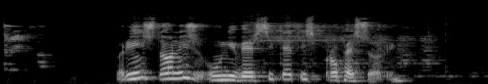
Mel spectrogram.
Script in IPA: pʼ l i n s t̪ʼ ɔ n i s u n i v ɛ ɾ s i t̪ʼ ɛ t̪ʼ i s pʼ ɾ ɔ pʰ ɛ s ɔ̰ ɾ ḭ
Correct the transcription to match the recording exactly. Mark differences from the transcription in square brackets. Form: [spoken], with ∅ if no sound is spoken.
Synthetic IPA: pʼ [ɾ] i n s t̪ʼ ɔ n i s u n i v ɛ ɾ s i t̪ʼ ɛ t̪ʼ i s pʼ ɾ ɔ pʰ ɛ s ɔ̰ ɾ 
